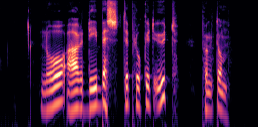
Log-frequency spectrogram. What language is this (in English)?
Norwegian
